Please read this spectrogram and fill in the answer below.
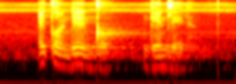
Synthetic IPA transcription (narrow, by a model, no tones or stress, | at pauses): ɛǃɔndʱɛŋ͡ǃʱɔ | ŋɡʱɛnd͡ɮʱɛːla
